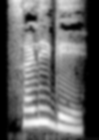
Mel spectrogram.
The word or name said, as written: ಸೌಳಗೆ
